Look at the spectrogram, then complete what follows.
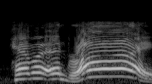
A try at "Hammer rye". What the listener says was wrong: Not hammer and rye. You already have a hammer rye. Hammer rye.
